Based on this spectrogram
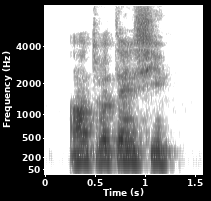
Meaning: second-person plural imperfect subjunctive of entretenir
- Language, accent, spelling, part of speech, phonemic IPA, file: French, Canada, entretinssiez, verb, /ɑ̃.tʁə.tɛ̃.sje/, LL-Q150 (fra)-entretinssiez.wav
